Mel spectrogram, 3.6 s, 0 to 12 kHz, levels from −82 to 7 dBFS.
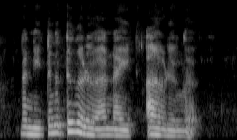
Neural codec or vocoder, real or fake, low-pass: codec, 44.1 kHz, 7.8 kbps, DAC; fake; 10.8 kHz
